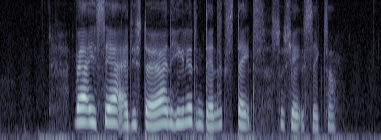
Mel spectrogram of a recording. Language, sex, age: Danish, female, 26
